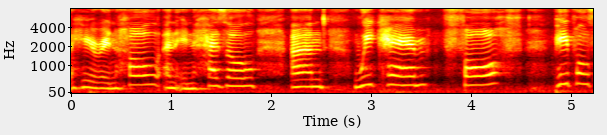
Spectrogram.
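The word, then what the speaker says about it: Hessle: She's the candidate, and I was told the pronunciation, Hull West and Hessel, Michelle Dewberry.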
